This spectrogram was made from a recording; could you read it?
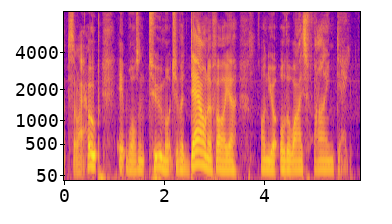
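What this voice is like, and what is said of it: Northern English accent. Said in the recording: “my wittering northern accent”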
